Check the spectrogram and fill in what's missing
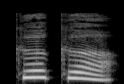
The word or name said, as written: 哥哥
